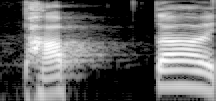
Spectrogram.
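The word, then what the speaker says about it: 밟다: 리을, 비읍은 단어의 끝이나 자음 앞에서 리을로 발음되는데 예외적으로 밥다 있죠. 밥다. 잔디를 밥다. 바의 리을, 비읍. 다는요. 얘만 발다가 아니고 바의 비읍이 오고요. 뒤에 따 이런 식으로 소리가 나게 됩니다. 밥다만 리을, 비읍이 비읍으로 소리 난다라는 거.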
